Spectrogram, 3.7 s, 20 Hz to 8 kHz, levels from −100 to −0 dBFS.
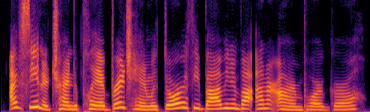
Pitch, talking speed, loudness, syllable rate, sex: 270 Hz, 275 wpm, -21 LUFS, 7.0 syllables/s, female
